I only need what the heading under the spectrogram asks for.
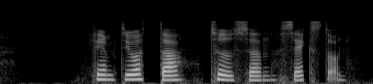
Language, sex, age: Swedish, female, 30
